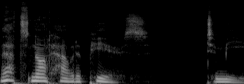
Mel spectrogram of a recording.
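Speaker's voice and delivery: demure, modest, reserved, soft, low voice. A game narrator voices a woman answering a man's challenge, in a demure voice. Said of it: "In a demure voice".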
